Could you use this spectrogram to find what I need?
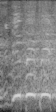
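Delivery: monitor beeps. Pretend. Systems failing.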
